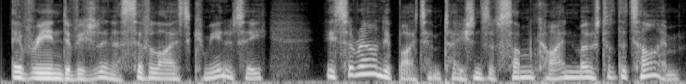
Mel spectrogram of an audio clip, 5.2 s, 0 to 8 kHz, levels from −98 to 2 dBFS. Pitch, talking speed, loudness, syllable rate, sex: 145 Hz, 200 wpm, -18 LUFS, 7.0 syllables/s, male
